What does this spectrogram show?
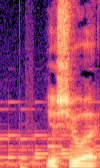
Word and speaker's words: Yeshua: is Arabic for Yeshua Yeshua is G Hebrew pronunciation for the word of Jesus this relief of Jesus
